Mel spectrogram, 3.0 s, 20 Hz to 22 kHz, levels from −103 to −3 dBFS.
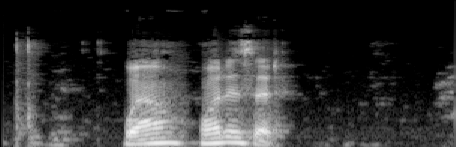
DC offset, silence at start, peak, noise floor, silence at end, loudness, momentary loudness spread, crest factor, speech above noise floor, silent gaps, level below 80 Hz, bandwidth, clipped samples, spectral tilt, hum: under 0.1%; 0.2 s; 0 dBFS; -63 dBFS; 1.15 s; -15 LUFS; 22 LU; 18 dB; 49 dB; none; -50 dBFS; 7.4 kHz; under 0.1%; -6 dB/octave; none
